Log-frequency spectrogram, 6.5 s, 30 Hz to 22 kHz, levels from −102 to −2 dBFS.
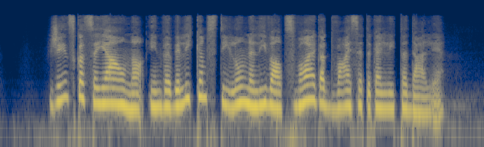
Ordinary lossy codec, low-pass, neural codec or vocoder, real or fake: AAC, 32 kbps; 10.8 kHz; codec, 16 kHz in and 24 kHz out, 0.9 kbps, LongCat-Audio-Codec, fine tuned four codebook decoder; fake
